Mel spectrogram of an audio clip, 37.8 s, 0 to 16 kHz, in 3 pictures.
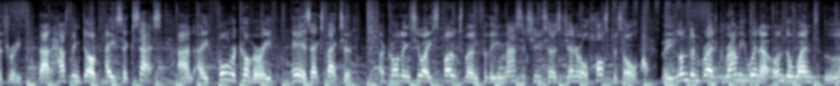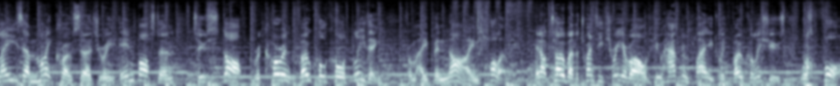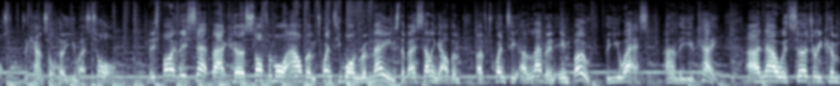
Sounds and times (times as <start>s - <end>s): Music: 0.0s - 37.8s
Speech: 0.0s - 37.8s.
